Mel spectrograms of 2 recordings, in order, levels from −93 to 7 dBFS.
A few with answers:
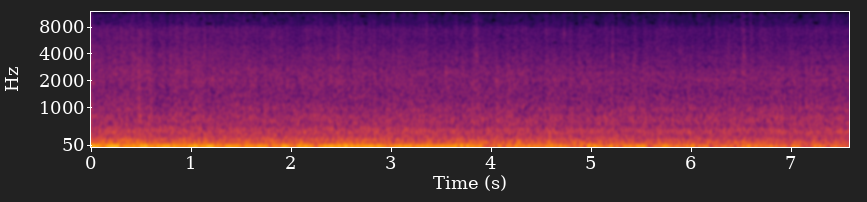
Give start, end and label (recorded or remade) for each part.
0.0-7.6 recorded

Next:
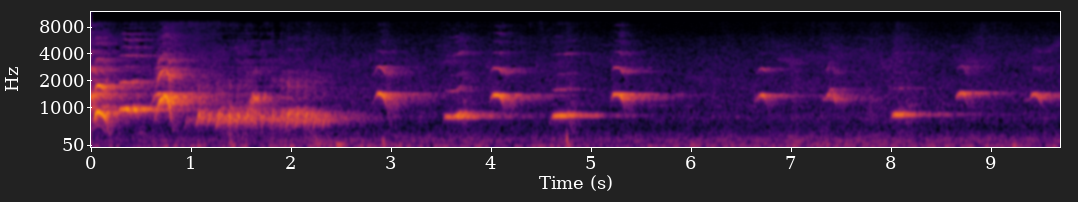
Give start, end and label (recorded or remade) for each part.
0.0-1.3 recorded; 1.3-1.9 remade; 1.9-9.7 recorded

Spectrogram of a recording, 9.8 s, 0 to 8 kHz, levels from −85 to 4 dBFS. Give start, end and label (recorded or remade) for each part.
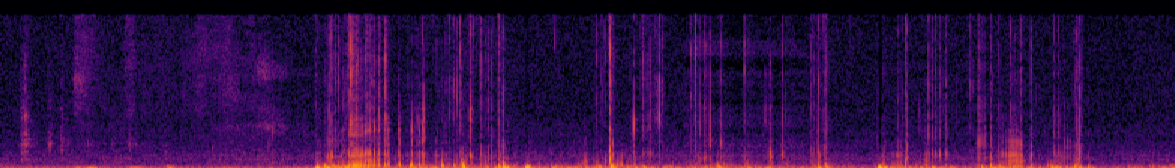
0.0-5.7 recorded; 5.7-6.7 remade; 6.7-9.8 recorded

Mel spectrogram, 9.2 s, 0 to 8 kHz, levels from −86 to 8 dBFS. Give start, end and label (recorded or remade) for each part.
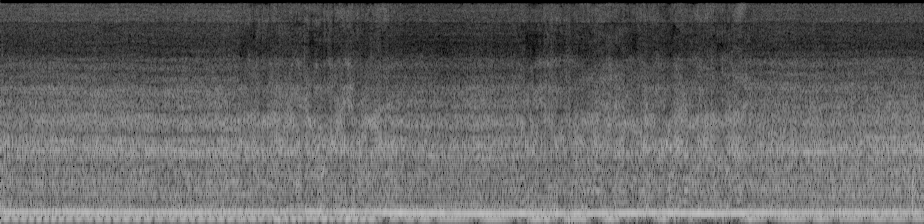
0.0-2.4 recorded; 2.4-3.9 remade; 3.9-5.2 recorded; 5.2-7.5 remade; 7.5-9.2 recorded

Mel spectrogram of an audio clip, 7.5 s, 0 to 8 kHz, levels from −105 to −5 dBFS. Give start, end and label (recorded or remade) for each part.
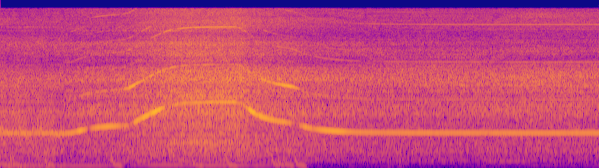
0.0-0.8 remade; 0.8-7.5 recorded

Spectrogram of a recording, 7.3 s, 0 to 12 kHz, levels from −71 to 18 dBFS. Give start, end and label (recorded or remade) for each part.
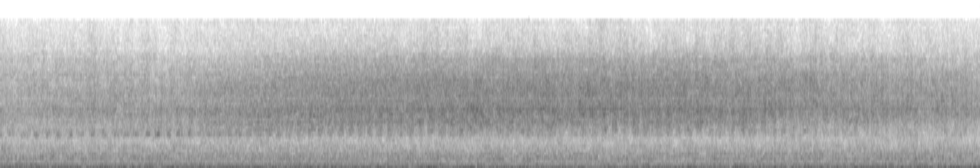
0.0-1.5 remade; 1.5-3.0 recorded; 3.0-7.4 remade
